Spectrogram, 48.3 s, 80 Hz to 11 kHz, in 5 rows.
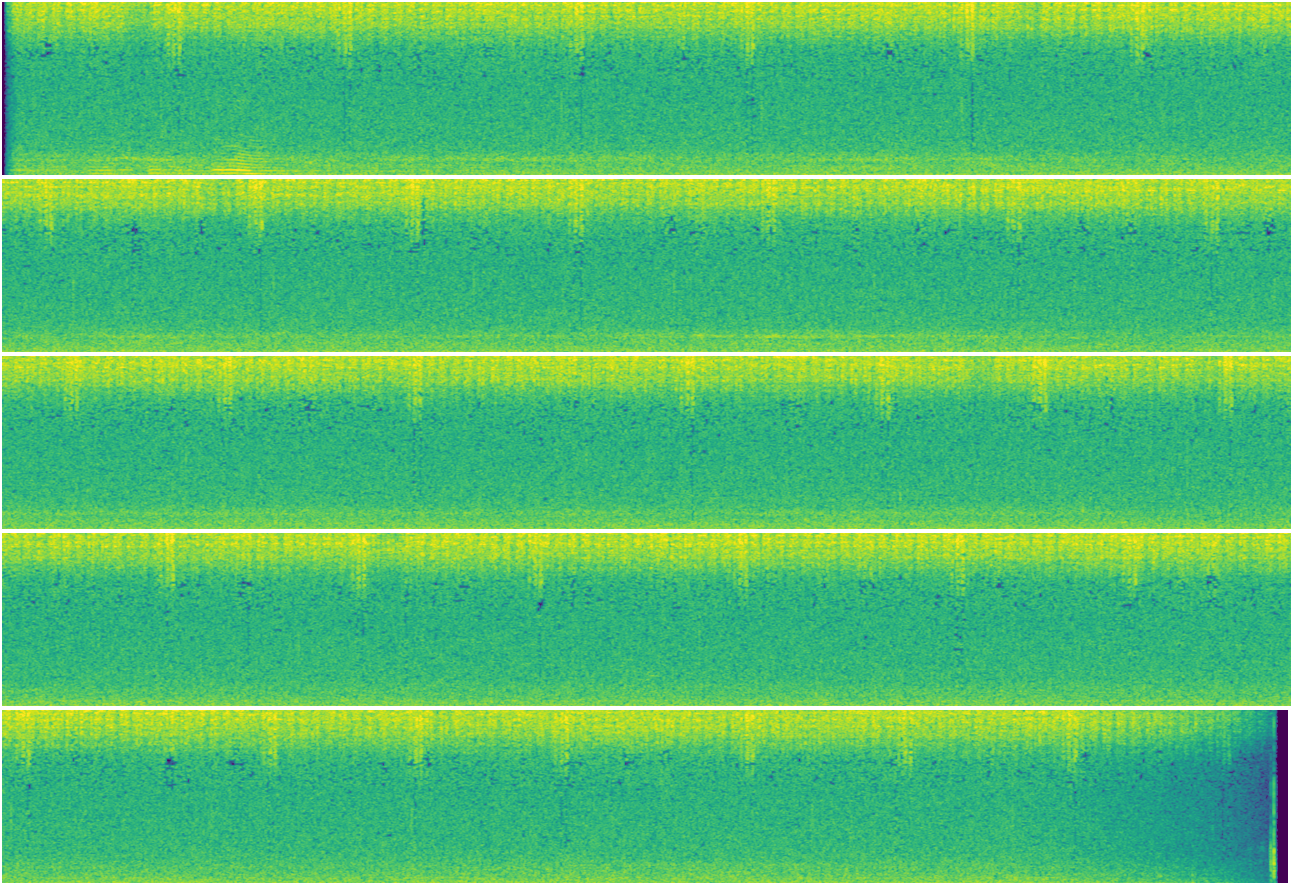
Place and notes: wooden pier, boats, waves - summer lawn
stafsäter recordings.
recorded july, 2008.
sweden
